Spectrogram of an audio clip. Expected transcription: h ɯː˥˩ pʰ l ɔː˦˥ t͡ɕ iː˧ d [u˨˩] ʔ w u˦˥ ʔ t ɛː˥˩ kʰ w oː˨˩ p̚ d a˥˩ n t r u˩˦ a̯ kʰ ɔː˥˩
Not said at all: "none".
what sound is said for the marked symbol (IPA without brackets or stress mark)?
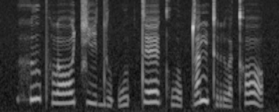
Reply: u˨˩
